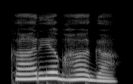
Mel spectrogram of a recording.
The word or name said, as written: ಕ್ರಿಯಾಭಾಗ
